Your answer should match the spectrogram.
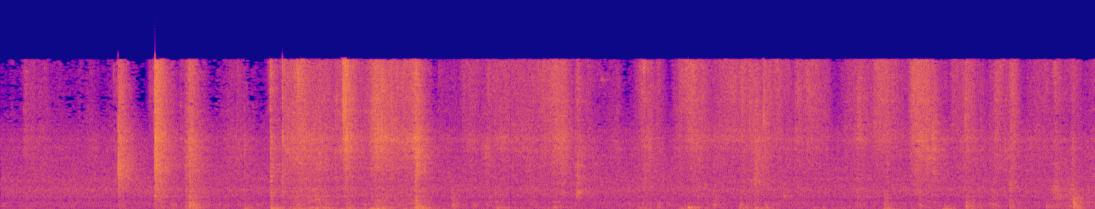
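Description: Cardboard shipping box being opened by hand: irregular scrapes, rustles and knocks of tape and cardboard flaps, busiest about three to four seconds in.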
